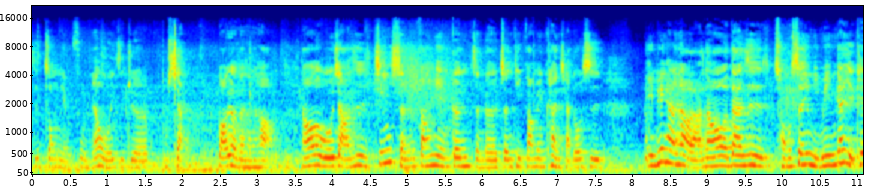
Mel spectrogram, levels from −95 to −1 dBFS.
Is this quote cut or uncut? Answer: cut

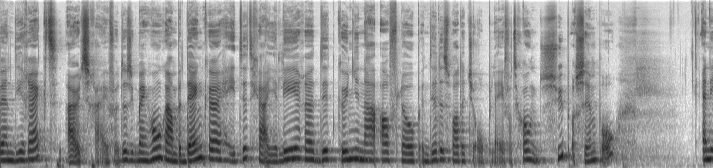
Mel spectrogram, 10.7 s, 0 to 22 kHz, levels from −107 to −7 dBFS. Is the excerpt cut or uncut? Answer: cut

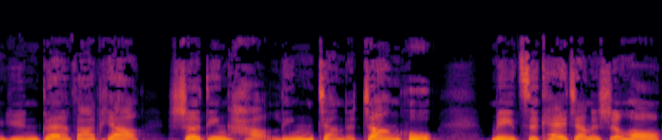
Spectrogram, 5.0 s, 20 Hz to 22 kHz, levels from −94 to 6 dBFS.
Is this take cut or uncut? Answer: uncut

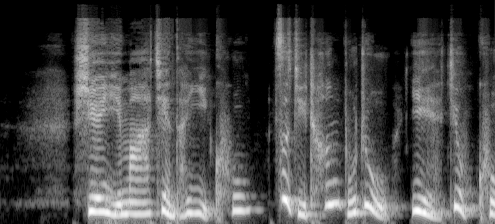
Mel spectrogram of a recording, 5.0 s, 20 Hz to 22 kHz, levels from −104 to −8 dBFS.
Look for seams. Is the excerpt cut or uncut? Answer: cut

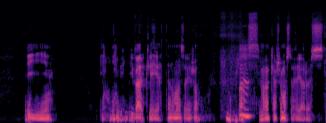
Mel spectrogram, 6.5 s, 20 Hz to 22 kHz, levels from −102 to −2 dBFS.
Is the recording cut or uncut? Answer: uncut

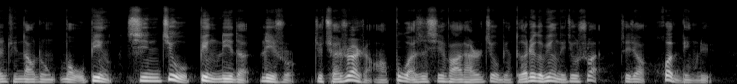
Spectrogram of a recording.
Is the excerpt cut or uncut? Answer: cut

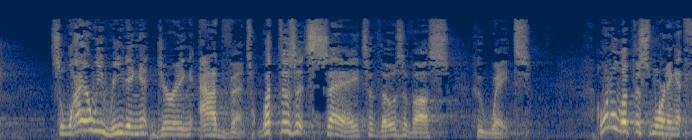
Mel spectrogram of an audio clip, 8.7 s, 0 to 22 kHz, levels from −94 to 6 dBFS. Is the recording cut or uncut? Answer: uncut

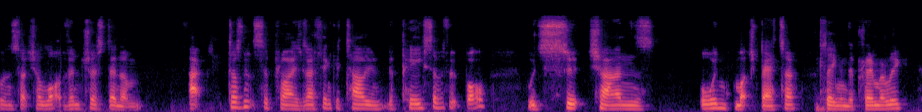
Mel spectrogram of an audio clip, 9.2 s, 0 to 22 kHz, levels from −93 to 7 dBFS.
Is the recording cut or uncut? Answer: cut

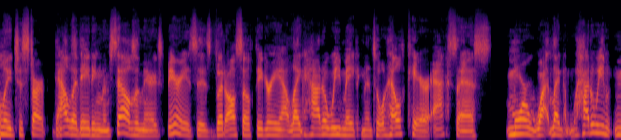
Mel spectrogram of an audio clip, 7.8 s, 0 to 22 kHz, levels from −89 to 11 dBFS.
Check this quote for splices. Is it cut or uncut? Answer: cut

